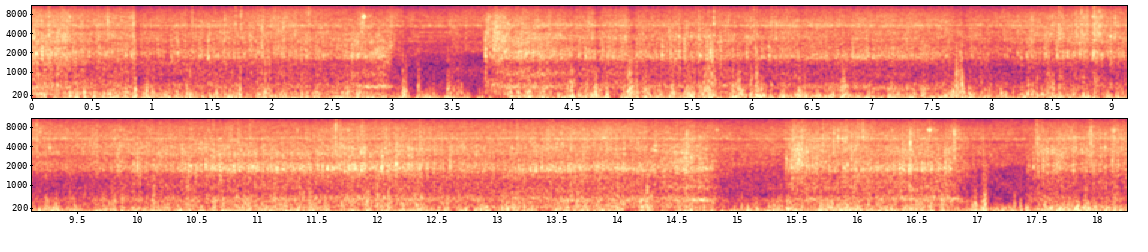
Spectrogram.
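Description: Steady wind noise buffeting the microphone of a mountain bike's onboard camera as the bike rolls fast down a dirt trail, with the knobby tyres rumbling over the dirt underneath.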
